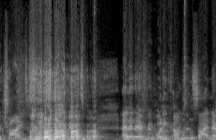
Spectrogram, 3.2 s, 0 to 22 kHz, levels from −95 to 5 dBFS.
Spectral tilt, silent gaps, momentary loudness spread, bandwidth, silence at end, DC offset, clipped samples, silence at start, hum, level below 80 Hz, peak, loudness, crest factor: -3.5 dB/octave; none; 18 LU; over 20 kHz; 0 s; under 0.1%; under 0.1%; 0 s; none; -74 dBFS; -2 dBFS; -22 LUFS; 22 dB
